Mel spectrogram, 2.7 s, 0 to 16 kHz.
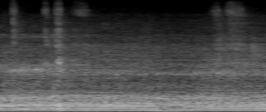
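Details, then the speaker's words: ODES Pathcross 650 ATV after fixing jerking/RPM lag when pulling away from a stop, test ride through woods: even engine drone holds steady with no stumbling or surging; problem solved, pulls smoothly. "пробаме ох како вози сега интересно, сè е решен проблемот момци"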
